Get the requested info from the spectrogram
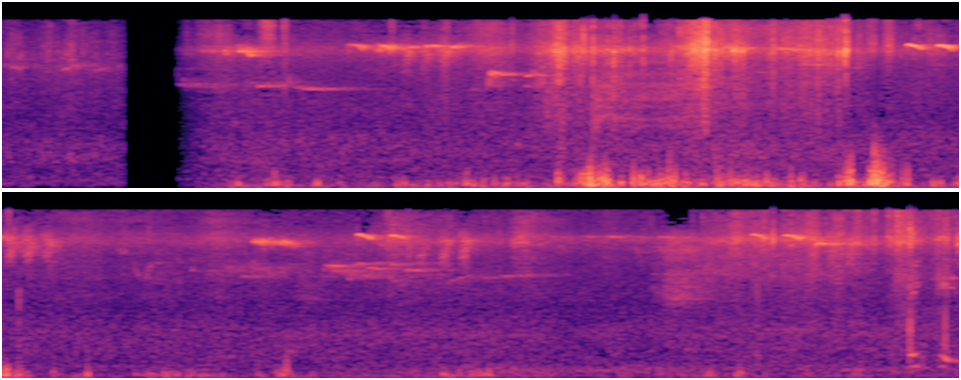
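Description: Woodland ambience: birds chirping and whistling on and off, with rustling and two louder low bumps about four and six seconds in. The sound drops out completely for a moment about a second in.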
